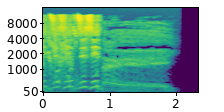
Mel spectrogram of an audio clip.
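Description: A voice makes a quick run of short grunting syllables, about six in the first second, then a lower drawn-out sound that fades and cuts off.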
